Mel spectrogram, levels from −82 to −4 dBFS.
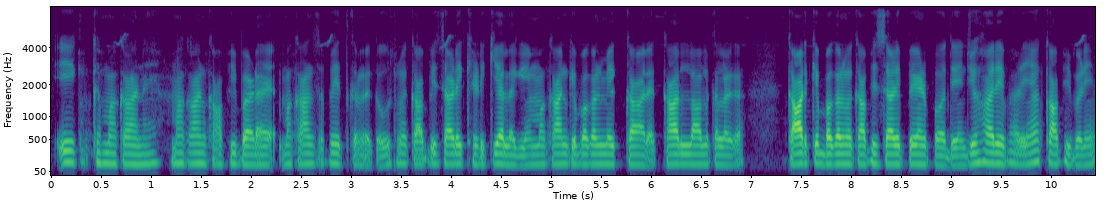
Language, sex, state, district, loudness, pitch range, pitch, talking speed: Hindi, male, Bihar, Saran, -27 LUFS, 130-140 Hz, 135 Hz, 245 wpm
